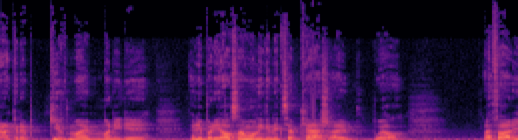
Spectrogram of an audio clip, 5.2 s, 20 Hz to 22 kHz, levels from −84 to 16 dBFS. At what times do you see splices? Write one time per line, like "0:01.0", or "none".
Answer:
none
